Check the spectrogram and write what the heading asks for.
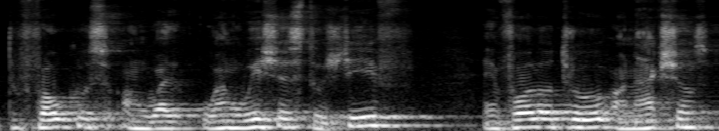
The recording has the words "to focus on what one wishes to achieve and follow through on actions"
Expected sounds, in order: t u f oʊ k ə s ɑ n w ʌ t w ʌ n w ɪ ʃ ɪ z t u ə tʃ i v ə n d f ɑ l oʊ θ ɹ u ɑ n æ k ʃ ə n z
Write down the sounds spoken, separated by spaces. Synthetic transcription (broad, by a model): t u f oʊ k ə s ɑ n w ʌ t w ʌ n w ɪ ʃ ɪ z t u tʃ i f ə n f ɑ l oʊ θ ɹ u ɑ n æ k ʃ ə n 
